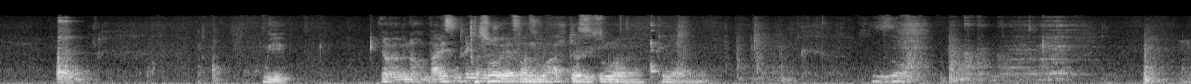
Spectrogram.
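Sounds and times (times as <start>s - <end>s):
speech: 2.6s - 3.0s, 3.8s - 7.1s, 8.7s - 9.3s
wine glass clinking: 6.5s - 6.7s.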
